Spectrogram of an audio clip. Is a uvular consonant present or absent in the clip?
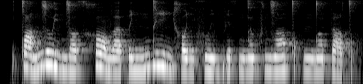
absent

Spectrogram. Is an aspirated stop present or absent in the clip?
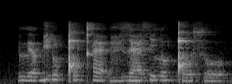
present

